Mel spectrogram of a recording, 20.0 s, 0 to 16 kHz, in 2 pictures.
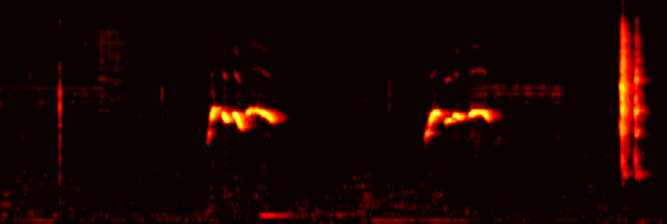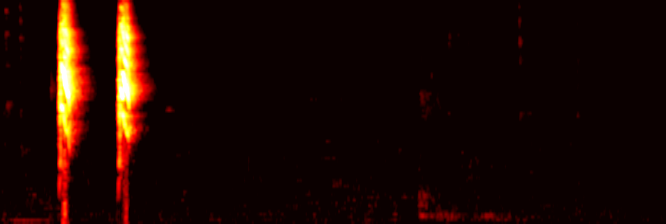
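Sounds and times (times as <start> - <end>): parrot screeching: 9.3 - 9.7, 10.9 - 12.2
parrot whistling: 10.9 - 12.2.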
